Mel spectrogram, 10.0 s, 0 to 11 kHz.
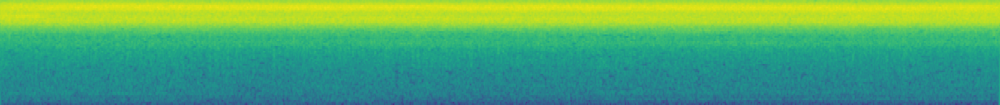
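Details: Continuous cicada chorus from Gaikotsu-yama on 2 August 2024, taken with a fixed camera at an old sawtooth oak where white-spotted rose beetles gather; an even, shrill, hiss-like buzz holds steady throughout with no breaks.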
